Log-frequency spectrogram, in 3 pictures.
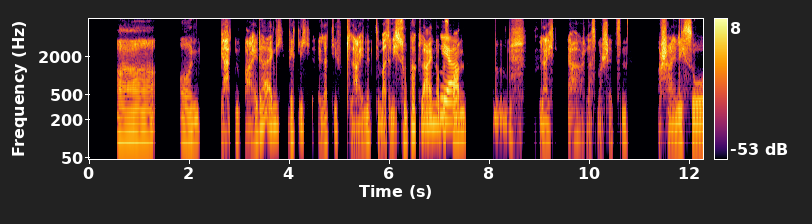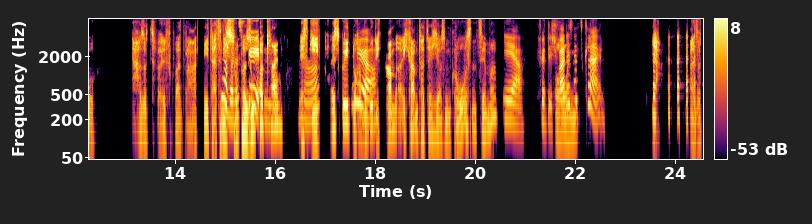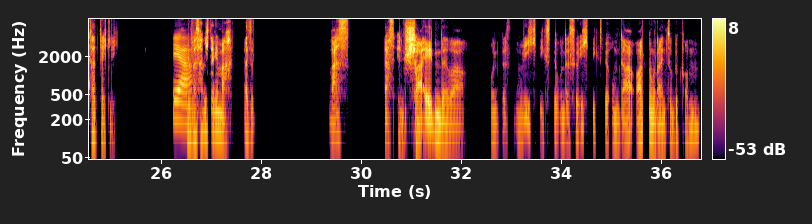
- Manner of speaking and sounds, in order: drawn out: "Äh"; other noise; other background noise; giggle; tapping; stressed: "Entscheidende"
- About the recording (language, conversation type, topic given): German, podcast, Welche Tipps hast du für mehr Ordnung in kleinen Räumen?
